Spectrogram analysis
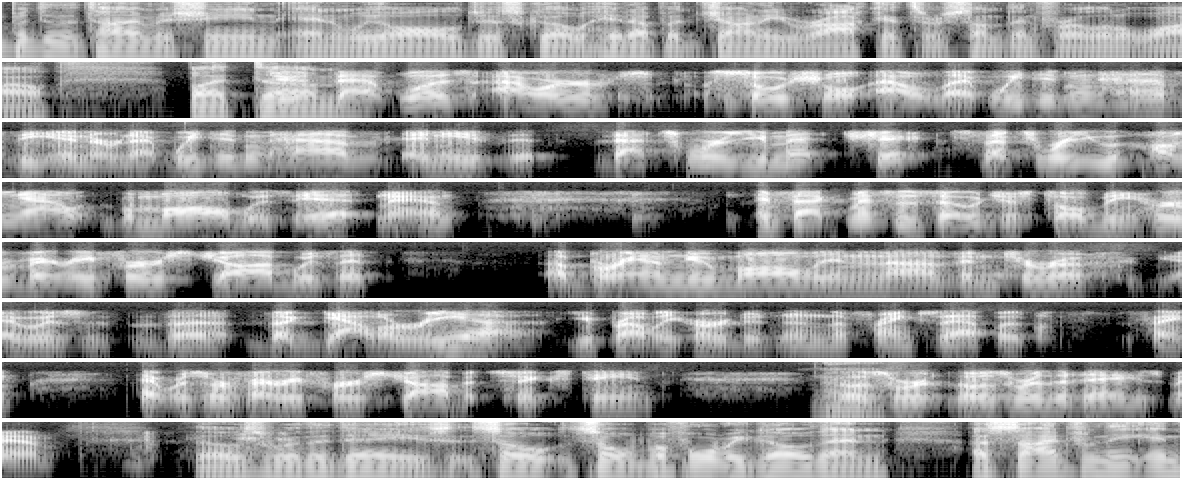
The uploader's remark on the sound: We’ll take calls and submissions from the audience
